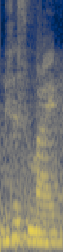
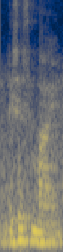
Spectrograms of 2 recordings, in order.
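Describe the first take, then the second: No difference in how they are said.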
